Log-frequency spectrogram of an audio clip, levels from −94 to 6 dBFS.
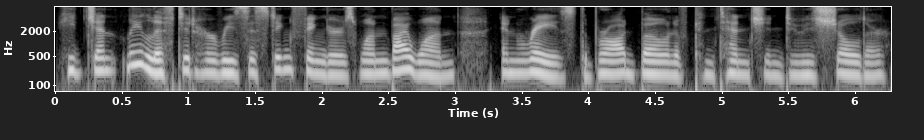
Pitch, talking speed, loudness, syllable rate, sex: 190 Hz, 180 wpm, -17 LUFS, 5.2 syllables/s, female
